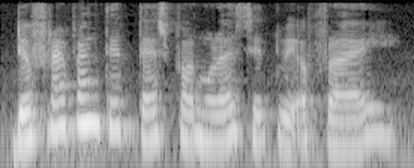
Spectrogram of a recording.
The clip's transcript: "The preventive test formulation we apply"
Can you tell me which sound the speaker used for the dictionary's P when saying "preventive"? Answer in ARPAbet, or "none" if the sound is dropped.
F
